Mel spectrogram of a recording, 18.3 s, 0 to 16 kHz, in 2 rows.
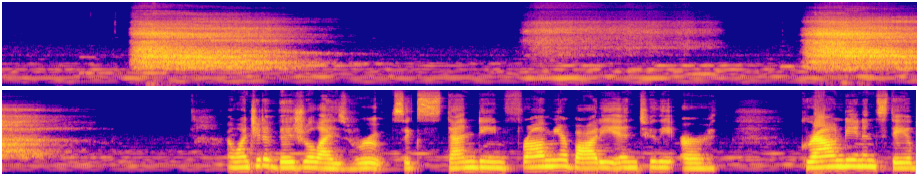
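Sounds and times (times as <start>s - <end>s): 
faint steady drone: 1.2s - 4.4s, 5.2s - 10.3s
deep breathing in through the nose and out through the mouth: 1.3s - 3.4s, 5.2s - 7.2s, 8.0s - 10.1s
speech: 11.4s - 18.2s.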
